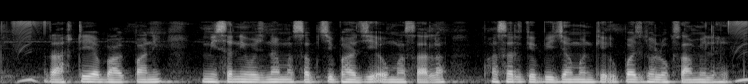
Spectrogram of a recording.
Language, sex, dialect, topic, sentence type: Chhattisgarhi, male, Eastern, agriculture, statement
